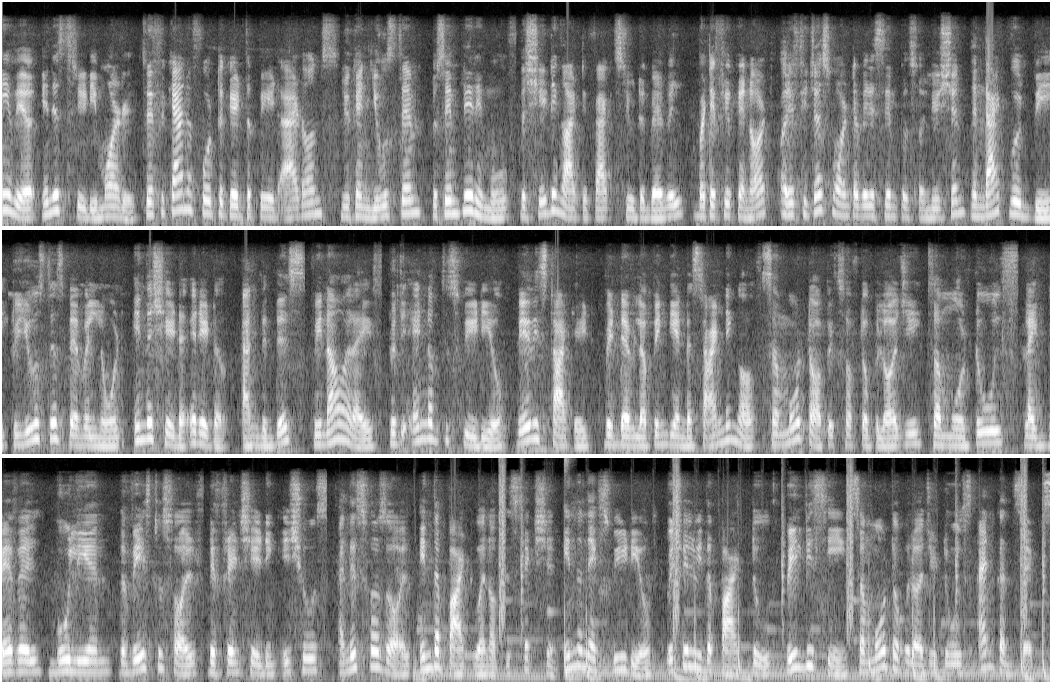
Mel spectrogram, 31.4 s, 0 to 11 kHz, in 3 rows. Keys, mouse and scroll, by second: 3.5 BackSpace, 16.4 ctrl+s, 31.1 e, 31.3 Tab.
